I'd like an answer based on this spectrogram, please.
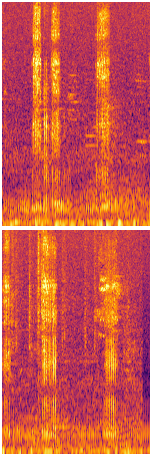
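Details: Domestic cat purring in a steady low rumble throughout, broken by several short broadband breathy bursts at irregular intervals, roughly every second.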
